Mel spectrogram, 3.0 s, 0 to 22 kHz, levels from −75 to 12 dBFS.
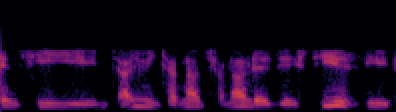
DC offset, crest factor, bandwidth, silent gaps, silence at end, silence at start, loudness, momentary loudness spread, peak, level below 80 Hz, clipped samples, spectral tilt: under 0.1%; 18 dB; 3.9 kHz; none; 0 s; 0 s; -34 LUFS; 7 LU; -16 dBFS; under -90 dBFS; under 0.1%; -5 dB/octave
